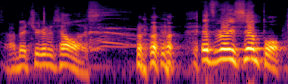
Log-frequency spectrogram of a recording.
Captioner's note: both laugh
